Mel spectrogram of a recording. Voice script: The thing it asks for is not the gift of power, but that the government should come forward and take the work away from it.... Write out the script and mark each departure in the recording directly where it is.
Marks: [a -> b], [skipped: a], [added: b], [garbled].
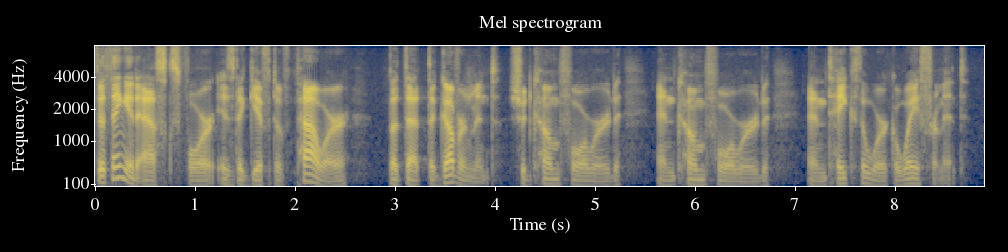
The thing it asks for is [skipped: not] the gift of power, but that the government should come forward and [added: come forward and] take the work away from it....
